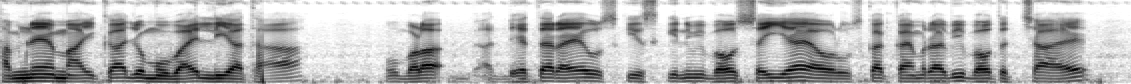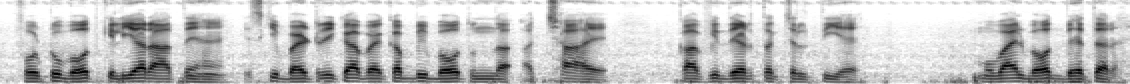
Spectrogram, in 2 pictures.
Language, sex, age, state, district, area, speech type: Urdu, male, 60+, Uttar Pradesh, Shahjahanpur, rural, spontaneous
